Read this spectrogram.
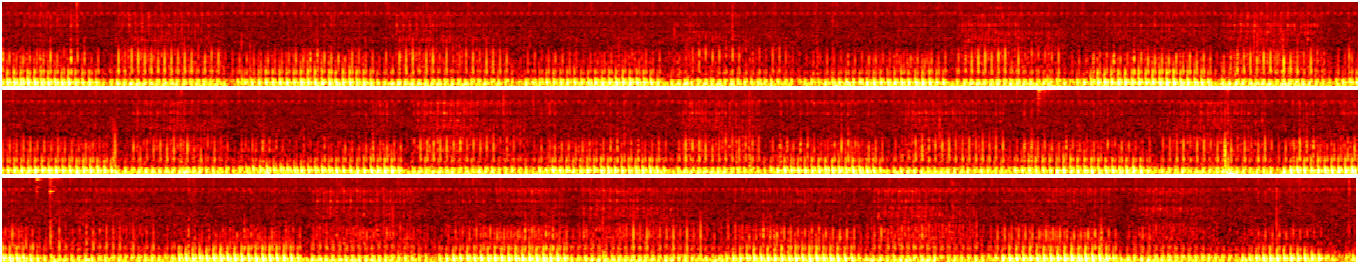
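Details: Domestic cat purring steadily indoors while kneading and biting a blanket before a morning nap; low, rumbling continuous purr with soft rhythmic swells as it breathes in and out, about one cycle every second or so.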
